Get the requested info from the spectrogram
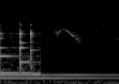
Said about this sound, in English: I'm sorry. I really hate it when people call my phone. I'm really sorry.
